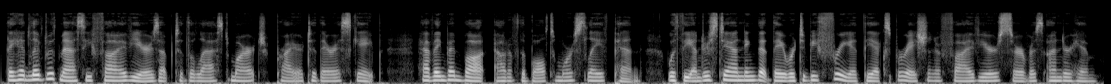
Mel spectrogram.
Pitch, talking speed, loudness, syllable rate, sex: 170 Hz, 230 wpm, -18 LUFS, 6.1 syllables/s, female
